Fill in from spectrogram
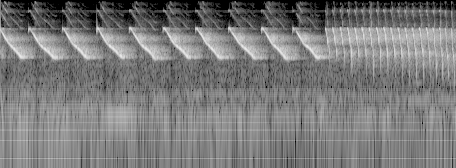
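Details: Canary song for training other canaries: evenly spaced falling whistled sweeps repeated about twice a second, switching at the end into a fast, harsh, rattling roll.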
